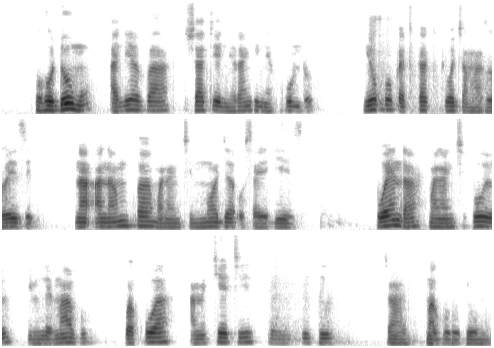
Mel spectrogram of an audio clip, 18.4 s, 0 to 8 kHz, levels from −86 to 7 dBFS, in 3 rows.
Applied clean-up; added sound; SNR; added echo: neural mask model DeepFilterNet 3.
